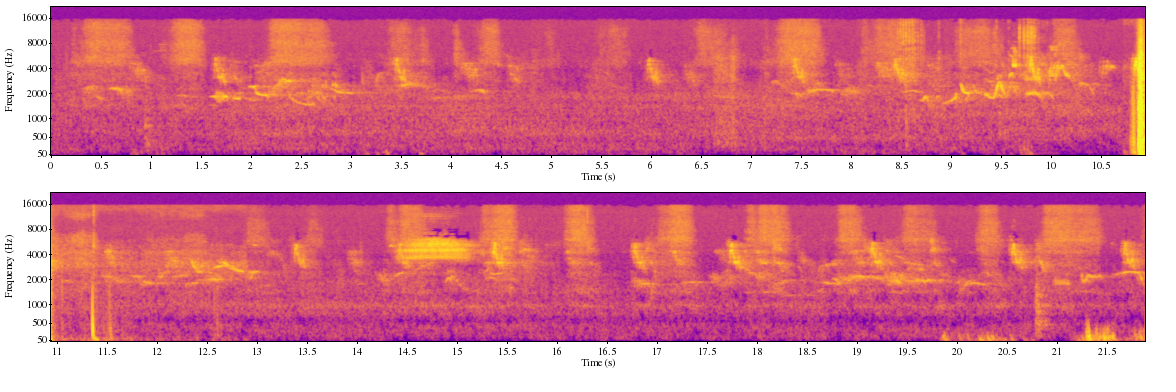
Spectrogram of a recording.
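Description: Songbirds chirping and calling in short, repeated notes over a faint outdoor background. A single sharp click about eleven seconds in is the loudest sound, and a few short low thumps come near the end.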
